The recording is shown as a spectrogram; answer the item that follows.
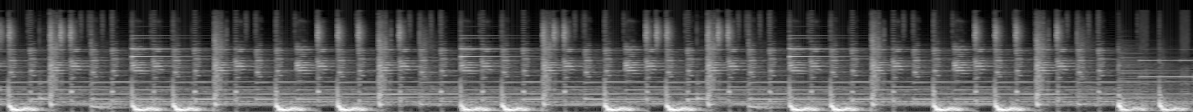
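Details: A steady, looping guitar-driven track with strong bass pulses about every half second carries on without any animal voice.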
